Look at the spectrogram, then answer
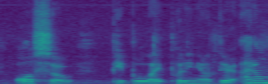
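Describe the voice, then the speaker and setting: In a New York accent, a man speaks at a fairly slow pace. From New York City, the Bronx. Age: 20s. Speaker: motivational vlogger. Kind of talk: motivational talk to camera.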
